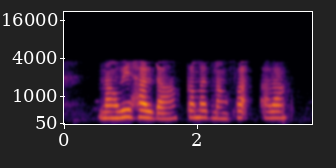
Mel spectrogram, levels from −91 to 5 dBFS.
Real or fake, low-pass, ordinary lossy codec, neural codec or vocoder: real; 3.6 kHz; MP3, 16 kbps; none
